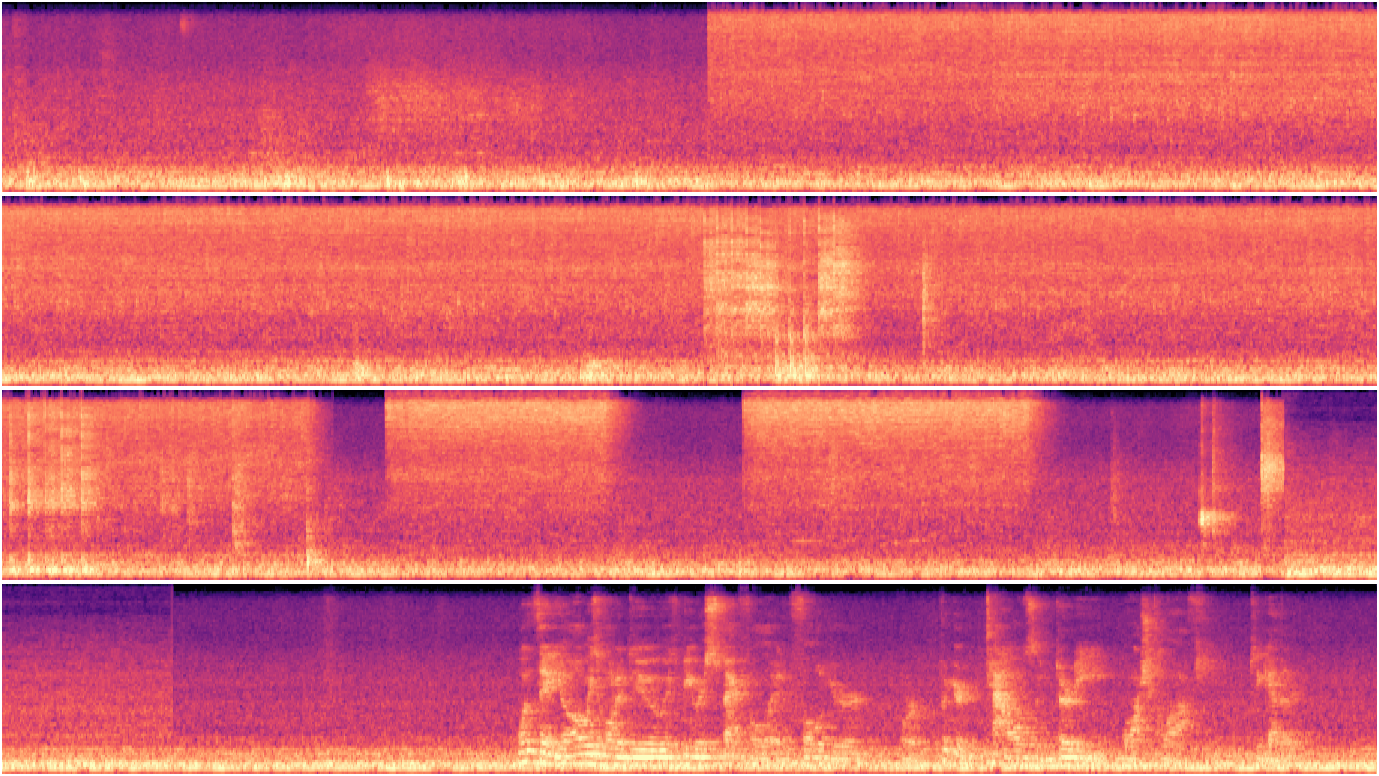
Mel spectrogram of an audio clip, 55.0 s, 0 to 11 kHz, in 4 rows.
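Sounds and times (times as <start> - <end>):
shower running: 7.1 - 30.8, 31.4 - 33.8, 34.9 - 38.1.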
